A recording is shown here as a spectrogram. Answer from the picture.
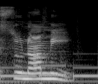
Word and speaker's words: tsunami: Third line में, तो ये टी लिखा है लेकिन बोलने में टी साइलेंट होता है, ये है सुनामी।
